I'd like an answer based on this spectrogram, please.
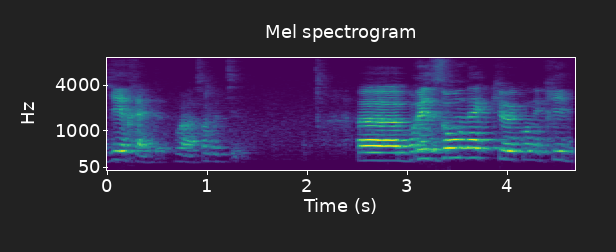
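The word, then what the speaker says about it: yec'hed: Y-E-C apostrophe H-E-D, mais qui se prononce Yered, voilà, semble-t-il.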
